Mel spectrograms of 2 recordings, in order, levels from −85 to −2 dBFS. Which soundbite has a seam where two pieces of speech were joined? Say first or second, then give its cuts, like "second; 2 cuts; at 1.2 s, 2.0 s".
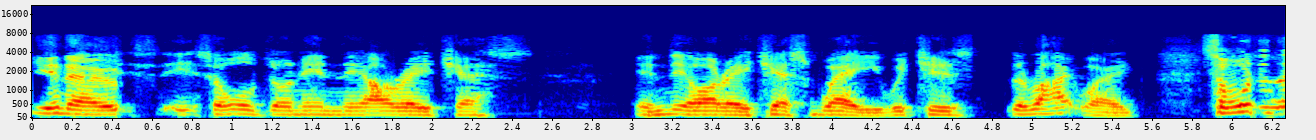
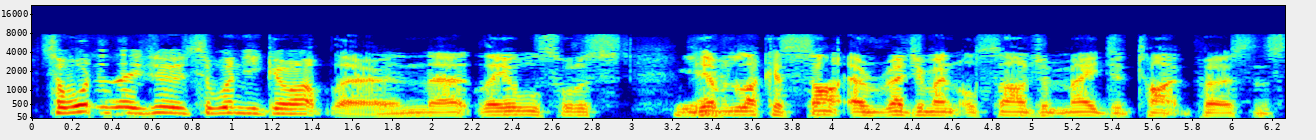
second; 1 cut; at 2.2 s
